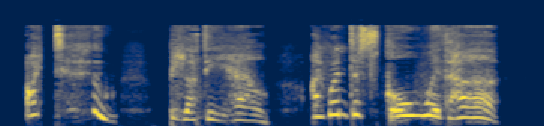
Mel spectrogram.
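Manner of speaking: very high, shocked, scandalized hiss. Wendy, stepping into a dingy cafe, hisses at Jimmy after recognizing a girl. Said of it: "she hissed at Jimmy".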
